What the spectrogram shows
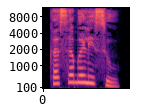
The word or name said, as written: ಕಸಬಳಿಸು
